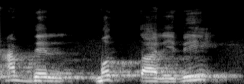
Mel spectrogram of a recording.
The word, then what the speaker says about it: عبد المطلب: Fi jabini Abdul Muttalibi, yang tasdid toknya ya bukan lamnya, maaf. Fi jabini Abdul Muttalibi wa ibnihi Abdillah.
